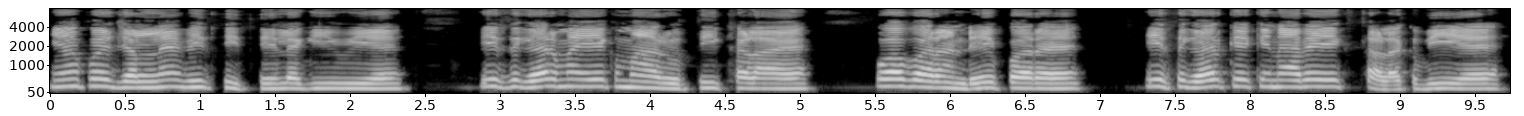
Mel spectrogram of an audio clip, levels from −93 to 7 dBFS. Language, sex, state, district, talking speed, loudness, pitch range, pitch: Hindi, male, Bihar, Saran, 175 wpm, -14 LUFS, 180-240 Hz, 210 Hz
